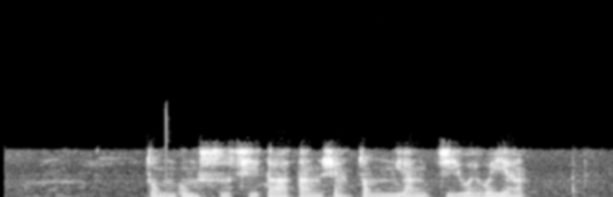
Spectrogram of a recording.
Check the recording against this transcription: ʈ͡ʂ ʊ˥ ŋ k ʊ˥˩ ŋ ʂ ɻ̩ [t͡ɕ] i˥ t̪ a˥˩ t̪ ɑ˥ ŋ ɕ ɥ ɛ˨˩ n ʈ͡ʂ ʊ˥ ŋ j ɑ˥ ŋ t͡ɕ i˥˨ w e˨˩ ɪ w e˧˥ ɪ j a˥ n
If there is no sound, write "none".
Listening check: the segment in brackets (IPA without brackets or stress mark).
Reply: t͡ɕʰ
